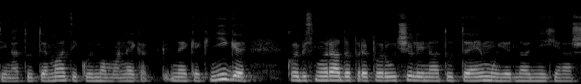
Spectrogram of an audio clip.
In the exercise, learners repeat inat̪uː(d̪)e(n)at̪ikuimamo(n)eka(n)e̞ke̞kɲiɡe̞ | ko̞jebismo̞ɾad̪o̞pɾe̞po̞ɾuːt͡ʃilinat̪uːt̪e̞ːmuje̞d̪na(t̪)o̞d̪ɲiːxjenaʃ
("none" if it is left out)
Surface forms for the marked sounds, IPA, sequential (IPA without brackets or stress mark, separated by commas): t̪, m, n, n, none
